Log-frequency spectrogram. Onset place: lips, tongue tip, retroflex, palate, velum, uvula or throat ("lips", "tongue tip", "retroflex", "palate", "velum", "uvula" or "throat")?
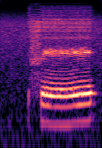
lips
